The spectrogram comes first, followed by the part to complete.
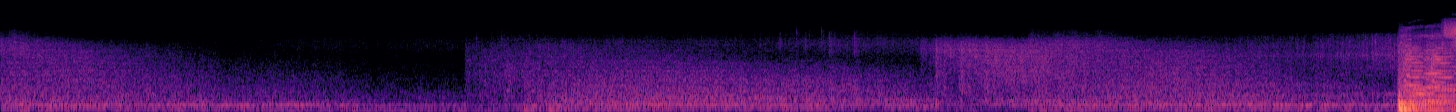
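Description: Rain-and-thunder sound effect opening a song: an even hiss of rain over low rumbling. The hiss thins about three and a half seconds in and grows brighter again around seven seconds.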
